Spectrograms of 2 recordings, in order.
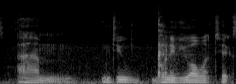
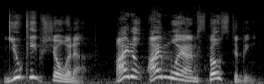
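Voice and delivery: higher and louder, hurling the blame back; angry accusation; 8 semitones higher, 5 dB louder than usual. Acted. Arancis accusing Eris across the room, angry and loud. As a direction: throw the accusation right back at her.

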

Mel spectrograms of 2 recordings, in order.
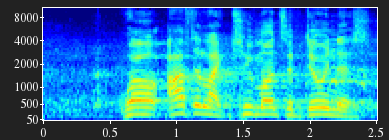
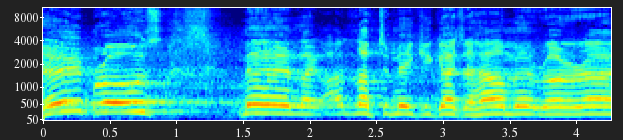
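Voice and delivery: a touch of a tipsy bro, louder; hint of a drunk bro voice; mock drunk fan; 3 semitones higher, 4 dB louder than usual. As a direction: lightly play an excited tipsy fan. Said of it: "he was a little drunk".

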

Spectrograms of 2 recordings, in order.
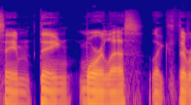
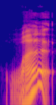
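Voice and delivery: high, puzzled what; confused what; 8 semitones higher than usual. Retold or imitated. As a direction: sound baffled. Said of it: "the robot was just like".

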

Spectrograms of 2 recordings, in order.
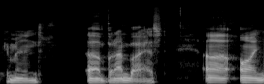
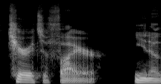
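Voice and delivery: normal talking voice

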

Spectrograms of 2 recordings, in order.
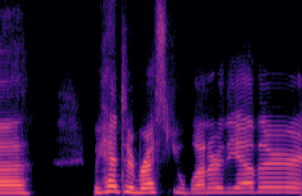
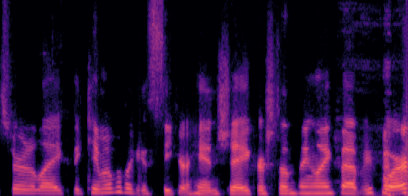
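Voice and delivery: normal talking voice

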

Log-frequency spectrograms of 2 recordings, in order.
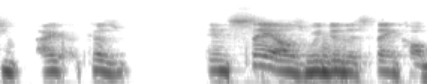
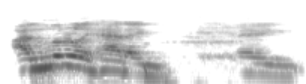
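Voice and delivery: ordinary talk

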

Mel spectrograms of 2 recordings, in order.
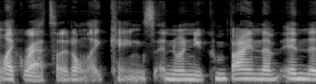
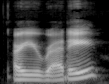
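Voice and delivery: ordinary delivery

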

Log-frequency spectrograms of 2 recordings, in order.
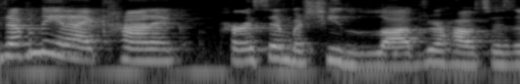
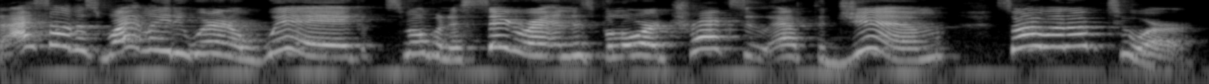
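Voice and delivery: quoting Nene; 6 semitones higher, 6 dB louder than usual. Retold or imitated. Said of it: "But she said".

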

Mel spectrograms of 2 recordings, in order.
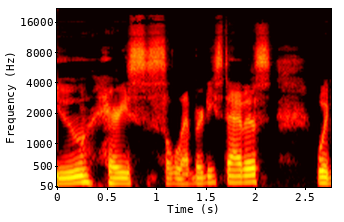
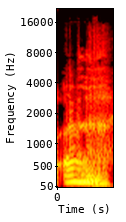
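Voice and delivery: mock groan of exasperation, louder; exasperated groan; 3 semitones higher, 6 dB louder than usual. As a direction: let out a loud, put-on "ugh". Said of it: "so ridiculous that I just go".

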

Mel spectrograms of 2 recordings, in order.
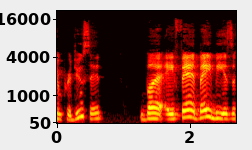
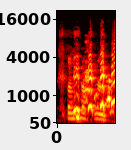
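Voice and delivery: very high, louder, laughing through it; laughing squeal; 6 dB louder than usual. Retold or imitated. Showing off easy milk flow, laughing high squeal. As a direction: squeak it out giggling. Mimicking effortless milk production.

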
